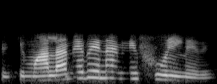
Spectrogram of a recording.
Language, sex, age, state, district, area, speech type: Bengali, female, 60+, West Bengal, Dakshin Dinajpur, rural, conversation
